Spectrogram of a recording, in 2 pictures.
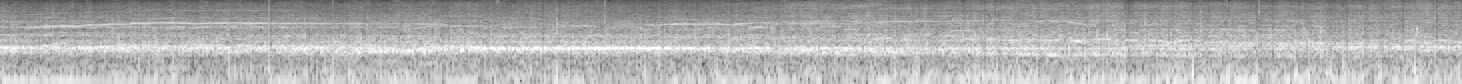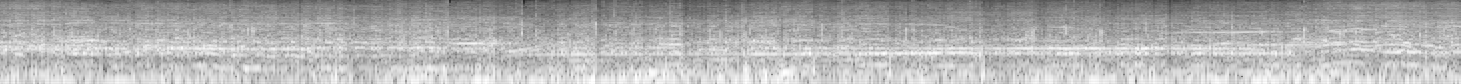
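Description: Live electric guitar holding long, slowly bending sustained notes over a cheering, whooping rock-concert crowd, recorded from within the audience.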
